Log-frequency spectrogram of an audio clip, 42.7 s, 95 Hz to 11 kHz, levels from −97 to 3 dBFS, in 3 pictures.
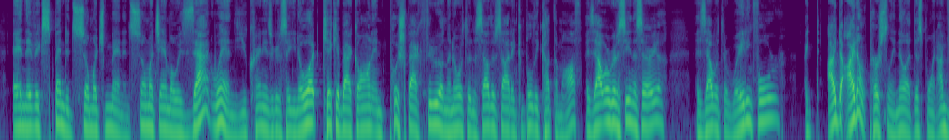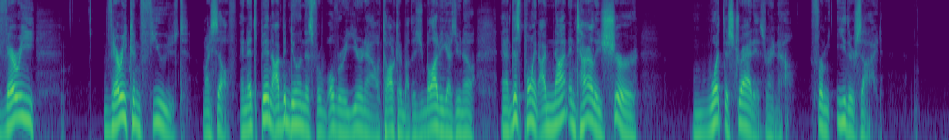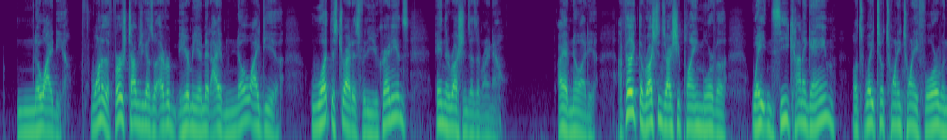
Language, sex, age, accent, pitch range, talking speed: English, male, 30-49, American, 125-165 Hz, 240 wpm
